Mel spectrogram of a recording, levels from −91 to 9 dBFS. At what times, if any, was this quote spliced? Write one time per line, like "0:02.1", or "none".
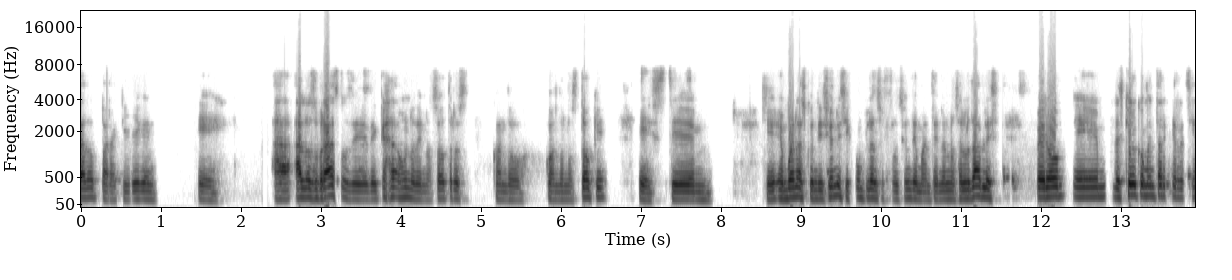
none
